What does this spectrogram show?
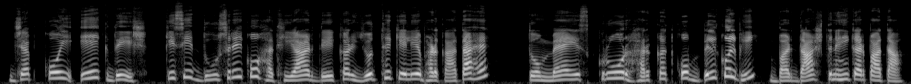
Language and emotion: Hindi, angry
